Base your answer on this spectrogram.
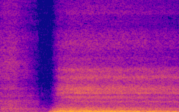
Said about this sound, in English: Breathe. Bottom belly breaths. Making it a little noisy if you want.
